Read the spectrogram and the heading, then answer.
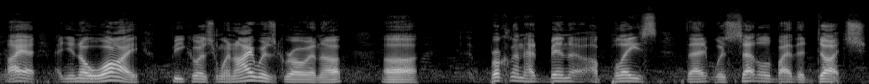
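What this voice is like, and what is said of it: Brooklyn accent. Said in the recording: “you're still a Brooklyn guy, so you still got that accent”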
